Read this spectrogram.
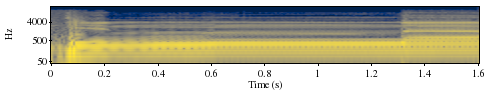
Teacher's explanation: huruf nun atau huruf mim yang bersyaddah itu tidak boleh ada hentakan jadi lembut masuknya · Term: ghunah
